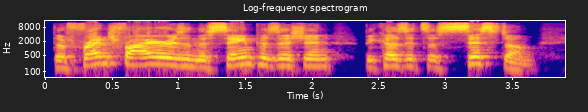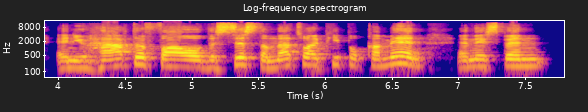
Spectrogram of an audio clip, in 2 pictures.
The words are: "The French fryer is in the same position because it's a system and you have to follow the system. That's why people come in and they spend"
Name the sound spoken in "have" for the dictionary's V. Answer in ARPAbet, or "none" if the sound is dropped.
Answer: F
